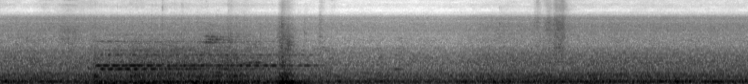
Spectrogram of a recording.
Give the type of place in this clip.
subway train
